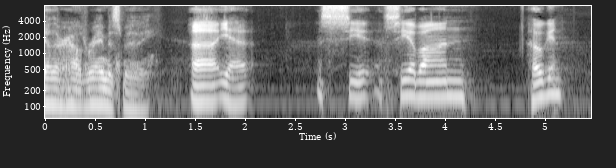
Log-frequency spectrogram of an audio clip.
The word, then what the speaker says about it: Siobhan: I don't know how you pronounce that name. Siobhan. Ooh. I think maybe they just dropped the keyboard when they went to go type her name in. It's Irish, you Irish jackass.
